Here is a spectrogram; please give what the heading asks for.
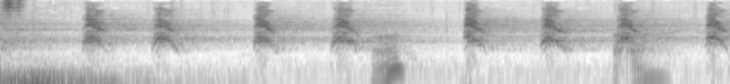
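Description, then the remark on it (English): A female dog barks repeatedly, about eight sharp barks at a steady, rapid pace, with a low growl rumbling at the start and between some barks. No one speaks. “This dog has a strange aura to her.”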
